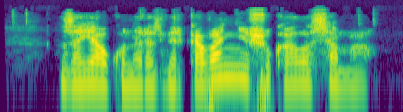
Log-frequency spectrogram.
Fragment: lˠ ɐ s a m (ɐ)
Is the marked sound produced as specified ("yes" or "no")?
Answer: no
